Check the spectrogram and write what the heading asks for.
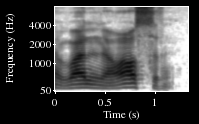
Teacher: والعصر عین جو ہے گلے سے جو اس کا مخرج ہے حلق، وہاں سے اس کو ادا کریں گے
